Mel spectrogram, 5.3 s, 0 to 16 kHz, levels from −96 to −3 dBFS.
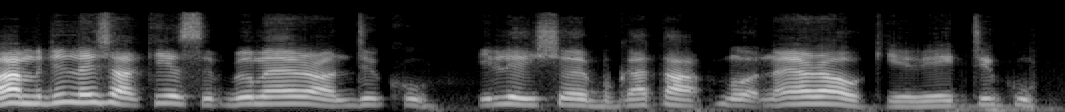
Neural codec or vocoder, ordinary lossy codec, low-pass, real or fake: codec, 16 kHz in and 24 kHz out, 0.9 kbps, LongCat-Audio-Codec, fine tuned four codebook decoder; none; 10.8 kHz; fake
